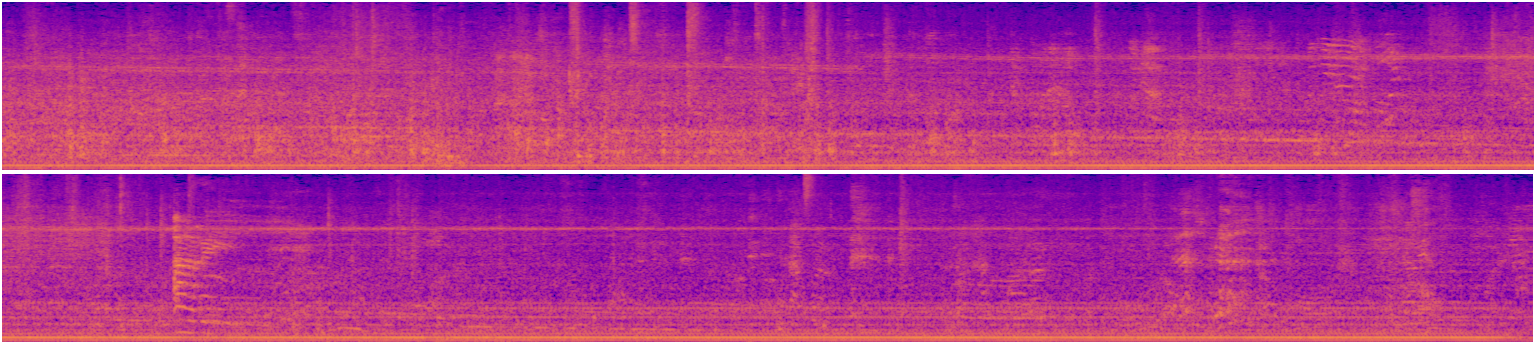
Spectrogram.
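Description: Running noise of an elevated BTS Skytrain car heard from inside: a steady low hum with fainter motor tones that glide in pitch, and short bursts of voices.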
